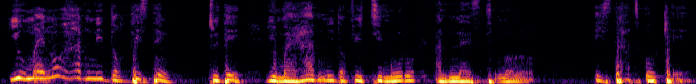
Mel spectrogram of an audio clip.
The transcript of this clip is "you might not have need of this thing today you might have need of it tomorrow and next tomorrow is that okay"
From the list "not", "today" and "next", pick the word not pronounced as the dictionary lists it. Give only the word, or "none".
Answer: next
